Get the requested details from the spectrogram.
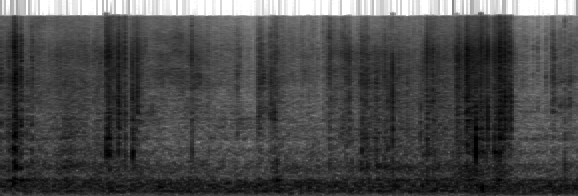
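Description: A dry, porous, palm-sized grey sand-cement chunk is held in a basin of cement powder while fingertips and short nails scratch and crumble its edge. Bright, crackly crumbling and gritty scraping come in short bursts over a low background hiss. Bits break off and fall away.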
